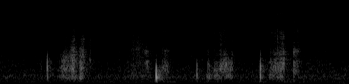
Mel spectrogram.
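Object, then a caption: Wood-framed chalkboard with chalk. A child's hand draws with white chalk on a small wood-framed chalkboard lying flat on carpet. Sharp little taps of the chalk meeting the board alternate with soft, scratchy strokes across its surface. The sound is quiet and mid-range, with short bursts of bright hiss.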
